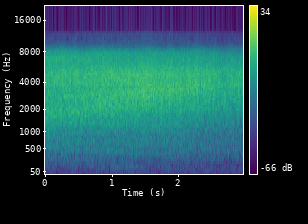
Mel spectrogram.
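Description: One or two Speedy Alka-Seltzer tablets fizz steadily in a glass of water, a continuous bright hiss that holds at an even level for the whole few seconds, with no voices.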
